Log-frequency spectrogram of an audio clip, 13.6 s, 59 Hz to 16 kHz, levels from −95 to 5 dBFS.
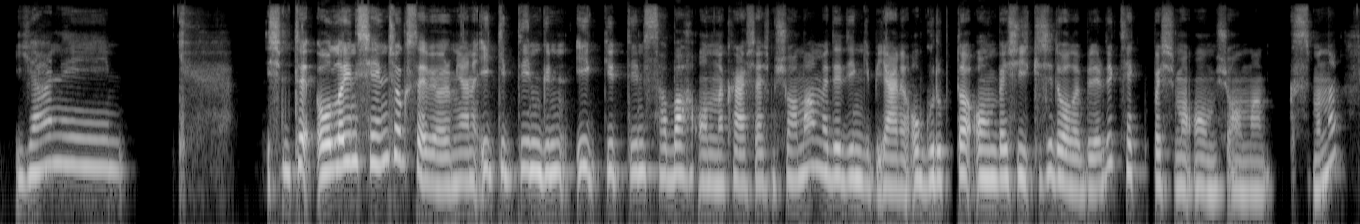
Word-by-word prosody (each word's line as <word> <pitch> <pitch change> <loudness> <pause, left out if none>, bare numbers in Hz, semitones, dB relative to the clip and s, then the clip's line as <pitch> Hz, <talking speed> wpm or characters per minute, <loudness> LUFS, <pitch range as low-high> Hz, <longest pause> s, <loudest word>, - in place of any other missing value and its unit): Yani 245 +3 -3 1.4
Şimdi 225 +3 +2
olayın 250 +7 +8
şeyini 275 +1 +3
çok 310 -3 +2
seviyorum, 165 -2 +1
yani, 175 +1 -1
ilk 225 -1 -2
gittiğim 225 +1 +1
gün, 215 +1 +1
ilk 225 -2 -2
gittiğim 215 0 -2
sabah 210 -1 0
onunla 170 -1 -2
karşılaşmış 170 +1 -3
olmam 215 +7 -1
ve 210 -2 -1
dediğim 190 -1 +1
gibi, 165 0 -7
yani, 155 -2 +2
o 180 -1 -1
grupta 185 +3 +1
15 190 0 +2
kişi 195 +1 -2
de 190 - +2
olabilirdik, 160 - -2
tek 220 -4 -7
başıma 165 -3 -4
olmuş 145 0 -6
olmam 140 +1 -6
kısmını. 190 - -6
200 Hz, 135 wpm, -23 LUFS, 175-225 Hz, 1.4 s, olayın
